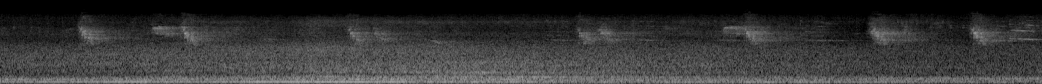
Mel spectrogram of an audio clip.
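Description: A bird chirping: short, sharp, high calls repeated every one to two seconds, over a steady low hum.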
